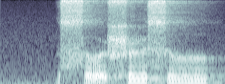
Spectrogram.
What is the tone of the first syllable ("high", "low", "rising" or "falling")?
low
